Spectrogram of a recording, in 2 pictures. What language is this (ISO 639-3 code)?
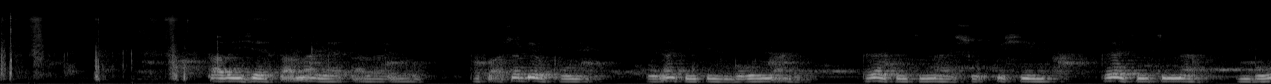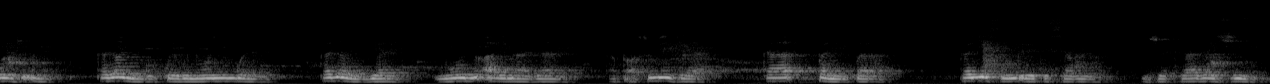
dag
